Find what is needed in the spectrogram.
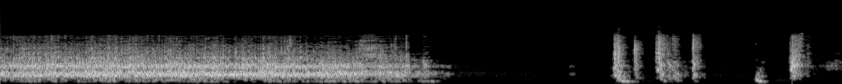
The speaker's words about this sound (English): I am listening to the most beautiful sound in the world. I got to the airport just as the plane taxied up the strip. Single engine job. Just right.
